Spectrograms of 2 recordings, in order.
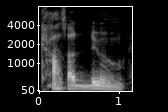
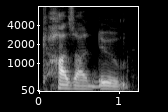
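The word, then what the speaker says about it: Khazad-dûm: as Saruman pronounced kazadum he's actually doing it right it sounds a little weird it sounds like he's placing a ton of infant emphasis on that H but that's because he is very specifically trying to pronounce both the K and the H separately and not he's not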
